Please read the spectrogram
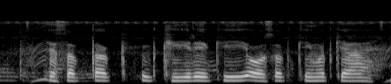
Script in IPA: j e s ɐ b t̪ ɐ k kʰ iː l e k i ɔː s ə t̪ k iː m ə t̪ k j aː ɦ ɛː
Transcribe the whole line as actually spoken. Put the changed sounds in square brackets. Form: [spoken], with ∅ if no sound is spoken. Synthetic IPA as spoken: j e s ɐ b t̪ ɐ k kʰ iː [ɾ] e k i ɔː s ə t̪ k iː m ə t̪ k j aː ɦ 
